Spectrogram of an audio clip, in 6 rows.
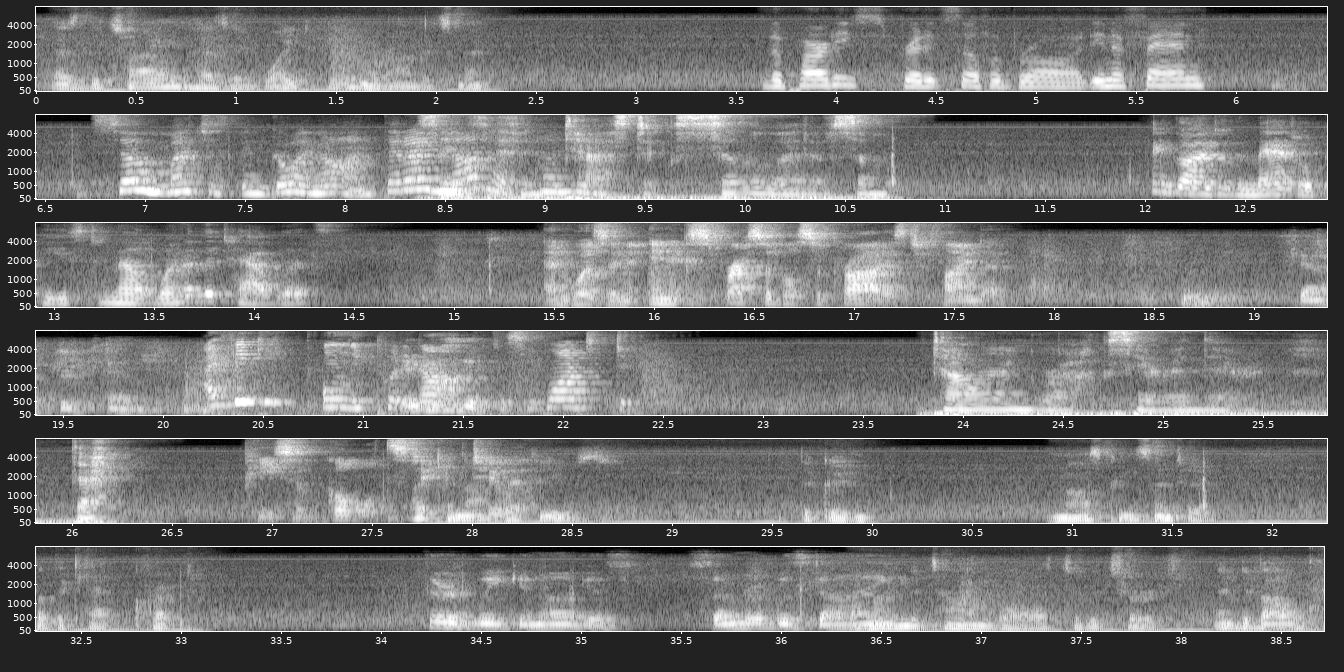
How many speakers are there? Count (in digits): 8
